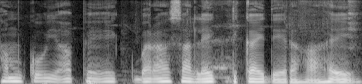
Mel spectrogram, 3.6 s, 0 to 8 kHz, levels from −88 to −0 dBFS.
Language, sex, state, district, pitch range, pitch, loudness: Hindi, male, Arunachal Pradesh, Lower Dibang Valley, 90-110 Hz, 100 Hz, -17 LUFS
